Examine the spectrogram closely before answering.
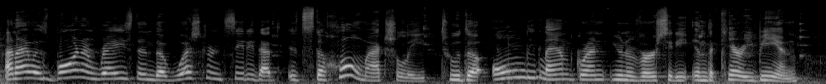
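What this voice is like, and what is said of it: Puerto Rican accent. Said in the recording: “I was born and raised in Puerto Rico. If you detect an accent, it's the mic.”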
